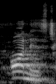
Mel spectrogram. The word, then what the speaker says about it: honest: आवाज़ साइलेंट होती है, when H is silent so वी यूज़ एन, ऑनेस्ट, क्योंकि आवाज़ हमें सिर्फ ONEST की आ रही है, ओके।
